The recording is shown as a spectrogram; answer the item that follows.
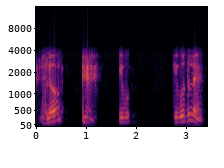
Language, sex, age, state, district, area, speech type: Odia, male, 45-60, Odisha, Nayagarh, rural, conversation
